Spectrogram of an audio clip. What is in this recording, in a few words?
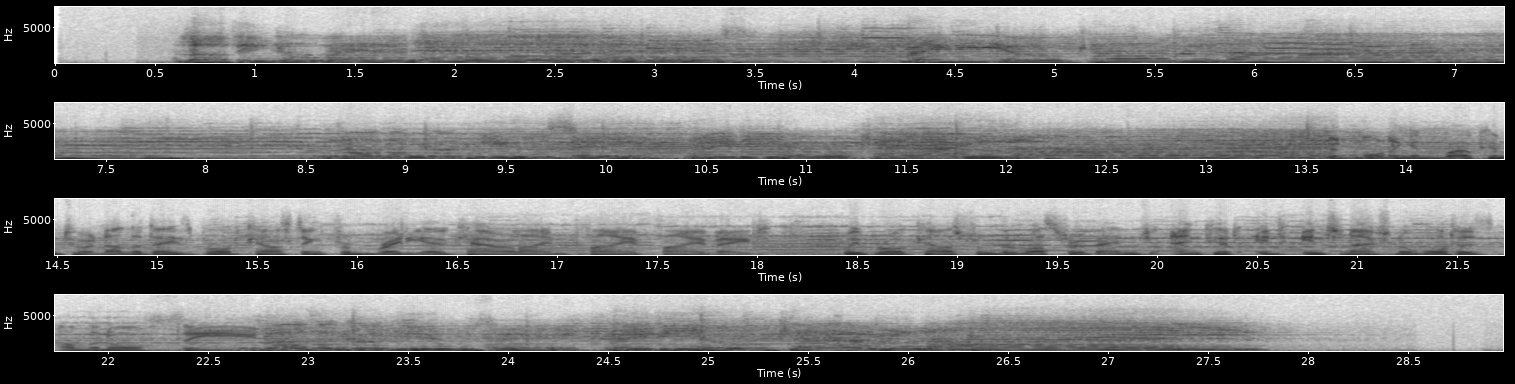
daily opening announcement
